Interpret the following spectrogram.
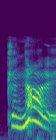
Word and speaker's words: Kanade: Kanade, that's how you say her name.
